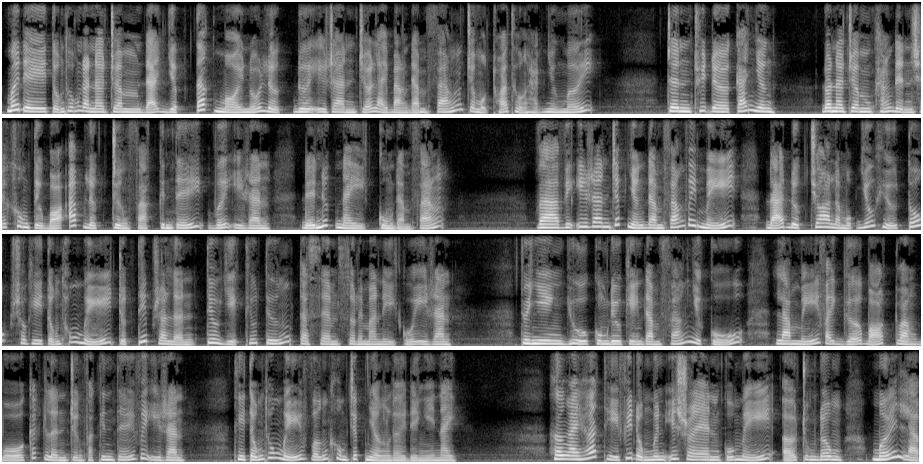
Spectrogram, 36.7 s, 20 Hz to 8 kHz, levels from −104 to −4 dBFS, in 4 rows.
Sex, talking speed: female, 225 wpm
